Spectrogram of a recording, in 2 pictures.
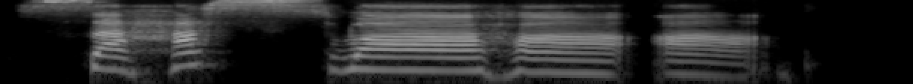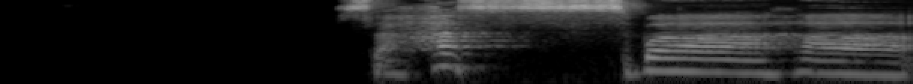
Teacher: It's not saha, it's sahas. You're landing on a sakara.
